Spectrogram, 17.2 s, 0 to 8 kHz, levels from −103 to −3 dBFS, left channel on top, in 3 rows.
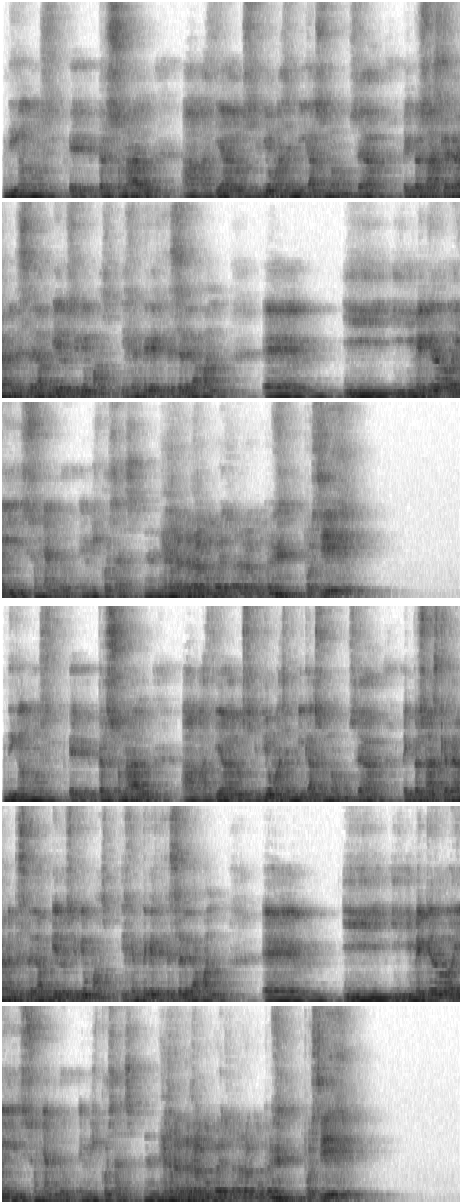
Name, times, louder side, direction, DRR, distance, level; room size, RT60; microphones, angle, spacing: voice 1, 0.0-14.0 14.8-15.1 15.5-15.7, right 1 dB, 65° right, -1 dB, 2.7 m, -25 dB
voice 2, 13.4-14.9 15.3-15.7, right 2 dB, 35° right, -7 dB, 1.7 m, -27 dB
7.5 x 6.9 x 4.6 m, 0.86 s
head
